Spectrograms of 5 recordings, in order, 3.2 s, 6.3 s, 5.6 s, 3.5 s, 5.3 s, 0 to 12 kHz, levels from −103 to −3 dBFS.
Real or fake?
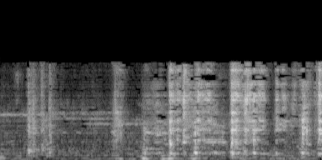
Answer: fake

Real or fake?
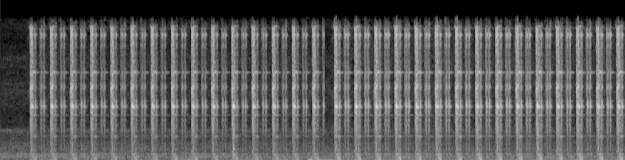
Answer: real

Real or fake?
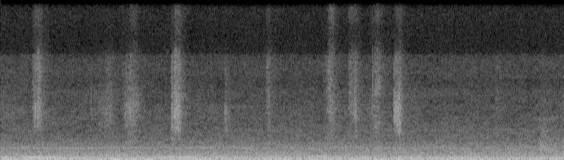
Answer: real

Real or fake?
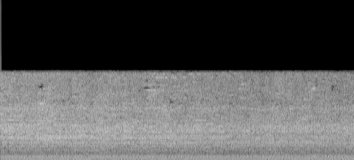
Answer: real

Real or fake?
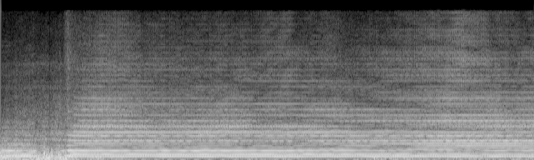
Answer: real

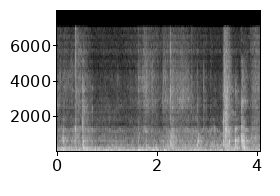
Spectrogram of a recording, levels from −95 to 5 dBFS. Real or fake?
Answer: fake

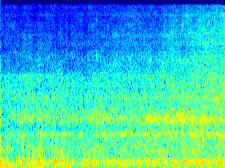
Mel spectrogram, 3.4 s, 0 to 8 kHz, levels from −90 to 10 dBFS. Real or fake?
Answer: fake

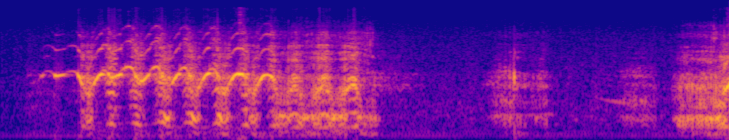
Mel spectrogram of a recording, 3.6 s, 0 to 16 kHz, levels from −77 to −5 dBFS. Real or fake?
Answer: real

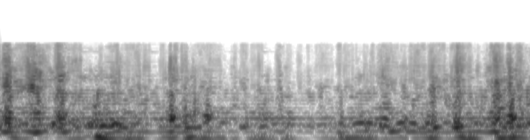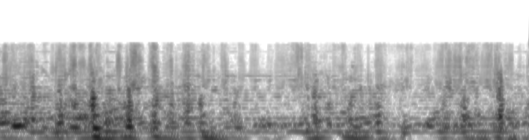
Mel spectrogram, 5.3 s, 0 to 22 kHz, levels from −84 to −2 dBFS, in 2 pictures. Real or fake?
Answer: fake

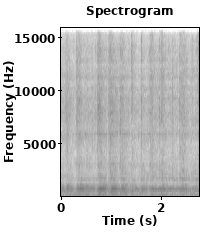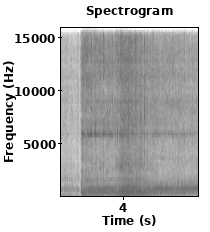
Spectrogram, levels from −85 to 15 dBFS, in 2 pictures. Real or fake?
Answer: fake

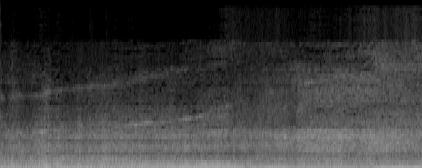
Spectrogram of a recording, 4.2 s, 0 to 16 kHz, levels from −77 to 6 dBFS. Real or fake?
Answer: real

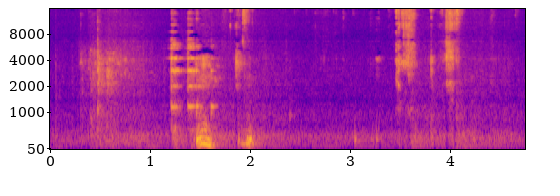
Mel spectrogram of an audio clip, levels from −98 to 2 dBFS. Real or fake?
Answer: fake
